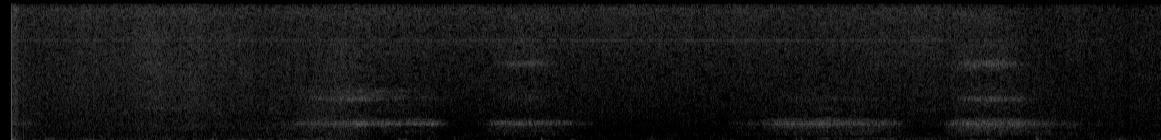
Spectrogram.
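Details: Soft, whistling nasal breaths recurring every few seconds in a quiet room; light snoring.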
